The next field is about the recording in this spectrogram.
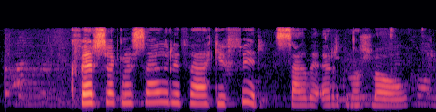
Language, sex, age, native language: Icelandic, female, 13, Icelandic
